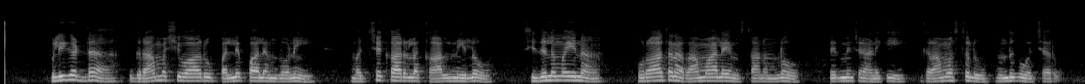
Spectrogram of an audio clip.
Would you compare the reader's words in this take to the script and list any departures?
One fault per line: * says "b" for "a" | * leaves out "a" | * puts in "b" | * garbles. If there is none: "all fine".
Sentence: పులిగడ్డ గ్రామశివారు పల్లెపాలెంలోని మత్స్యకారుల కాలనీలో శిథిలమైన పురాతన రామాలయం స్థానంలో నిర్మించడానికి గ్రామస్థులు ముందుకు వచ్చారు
all fine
